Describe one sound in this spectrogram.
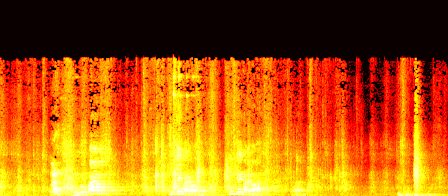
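A man cries out and groans nearby.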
